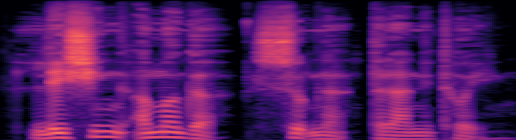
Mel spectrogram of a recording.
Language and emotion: Manipuri, neutral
